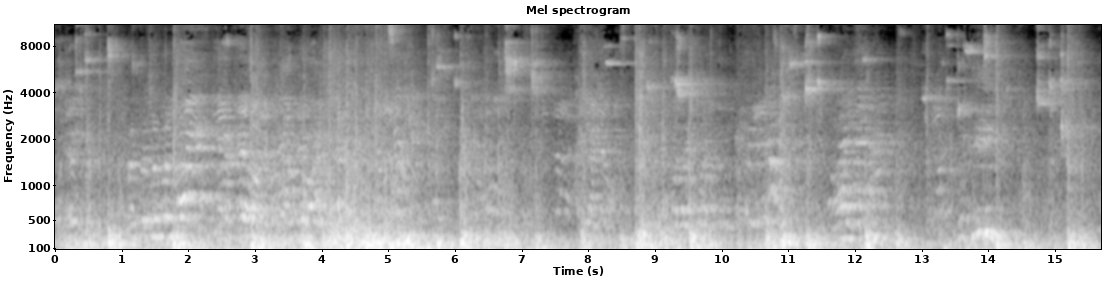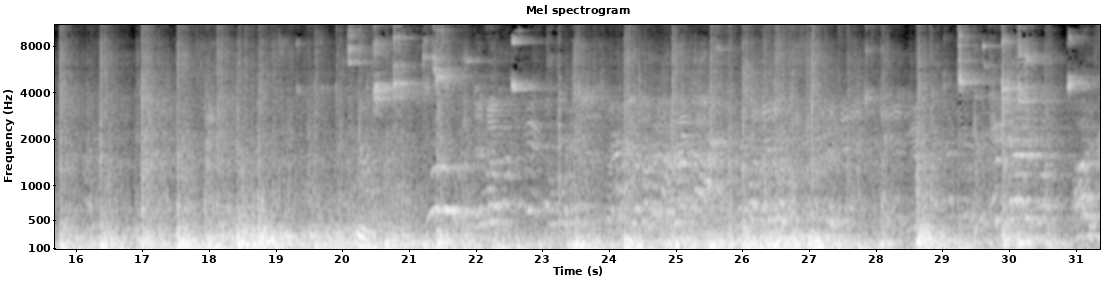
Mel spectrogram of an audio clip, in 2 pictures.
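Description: Basketball game sounds in an echoing gym: a ball bouncing on the hardwood court as it is dribbled, under indistinct shouts and chatter from players and spectators.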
